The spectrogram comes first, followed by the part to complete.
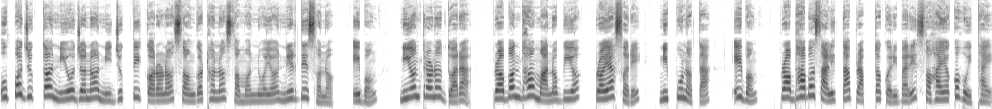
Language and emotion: Odia, neutral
